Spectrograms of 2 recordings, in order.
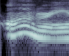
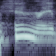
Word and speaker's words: Henri: Henri, and I love that you pronounced it correctly. I have to think about it sometimes and not call him Henry, but our captain, hero, Henri Lennox, is basically the prototype or the template for the privateers who eventually became the U.S.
